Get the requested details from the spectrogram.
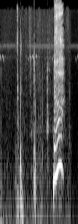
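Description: A man cries out loudly in pain.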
